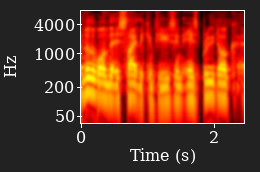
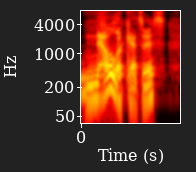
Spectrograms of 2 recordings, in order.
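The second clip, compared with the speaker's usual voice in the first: mock, put-on gloating voice. Acting out a boss's tweet, sarcastically: imitating James gloating. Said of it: "he didn't gloat too much".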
